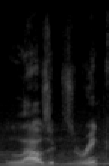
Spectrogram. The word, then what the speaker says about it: Lausitzring: day everybody we are here live at the lousix rink i believe i said it right that time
